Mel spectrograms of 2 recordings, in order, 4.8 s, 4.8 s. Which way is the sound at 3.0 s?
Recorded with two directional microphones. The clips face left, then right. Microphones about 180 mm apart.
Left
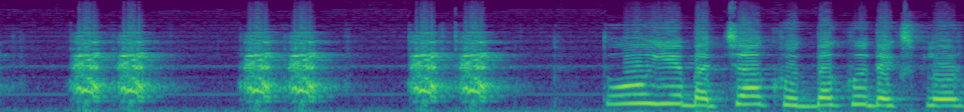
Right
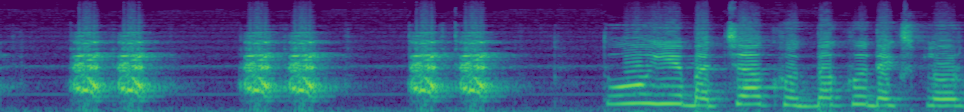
40° left (ahead or behind).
